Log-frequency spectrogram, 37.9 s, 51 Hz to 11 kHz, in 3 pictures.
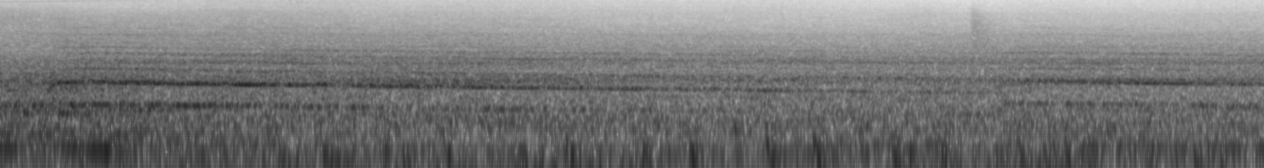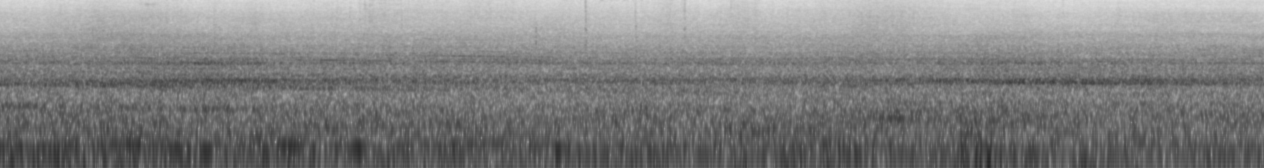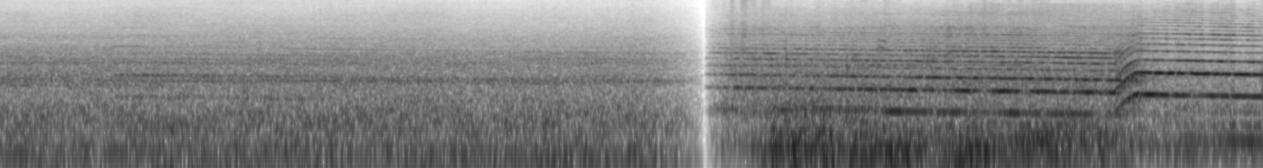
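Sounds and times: diesel engines rumbling: 0.0 - 37.9
sirens wailing: 0.0 - 37.9
street traffic: 0.0 - 37.9
truck horns: 32.4 - 37.9.

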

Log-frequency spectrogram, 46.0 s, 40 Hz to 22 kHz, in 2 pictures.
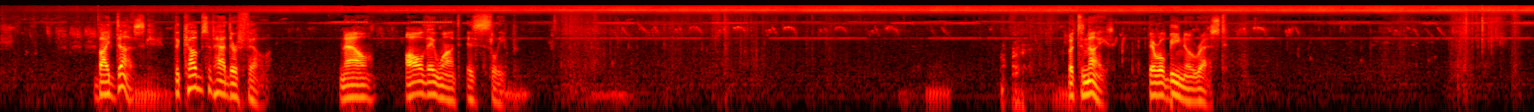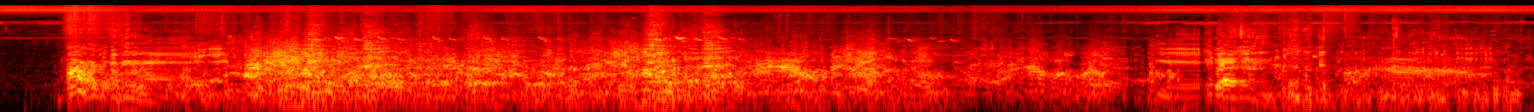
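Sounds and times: insects trilling: 0.0 - 46.0
lions growling and snarling: 15.0 - 16.0, 23.9 - 46.0.

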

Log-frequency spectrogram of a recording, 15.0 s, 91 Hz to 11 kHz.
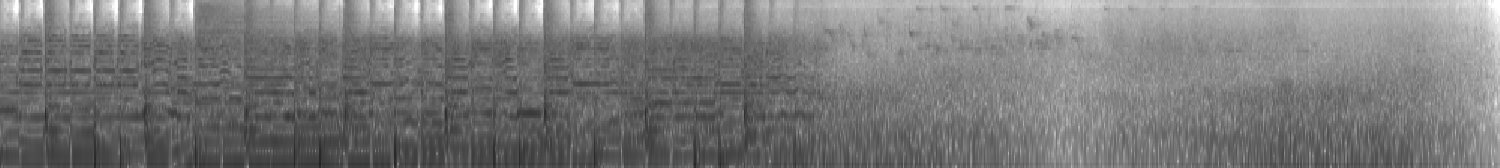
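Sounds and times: water rushing: 0.0 - 15.0
wind rushing: 4.6 - 14.7.

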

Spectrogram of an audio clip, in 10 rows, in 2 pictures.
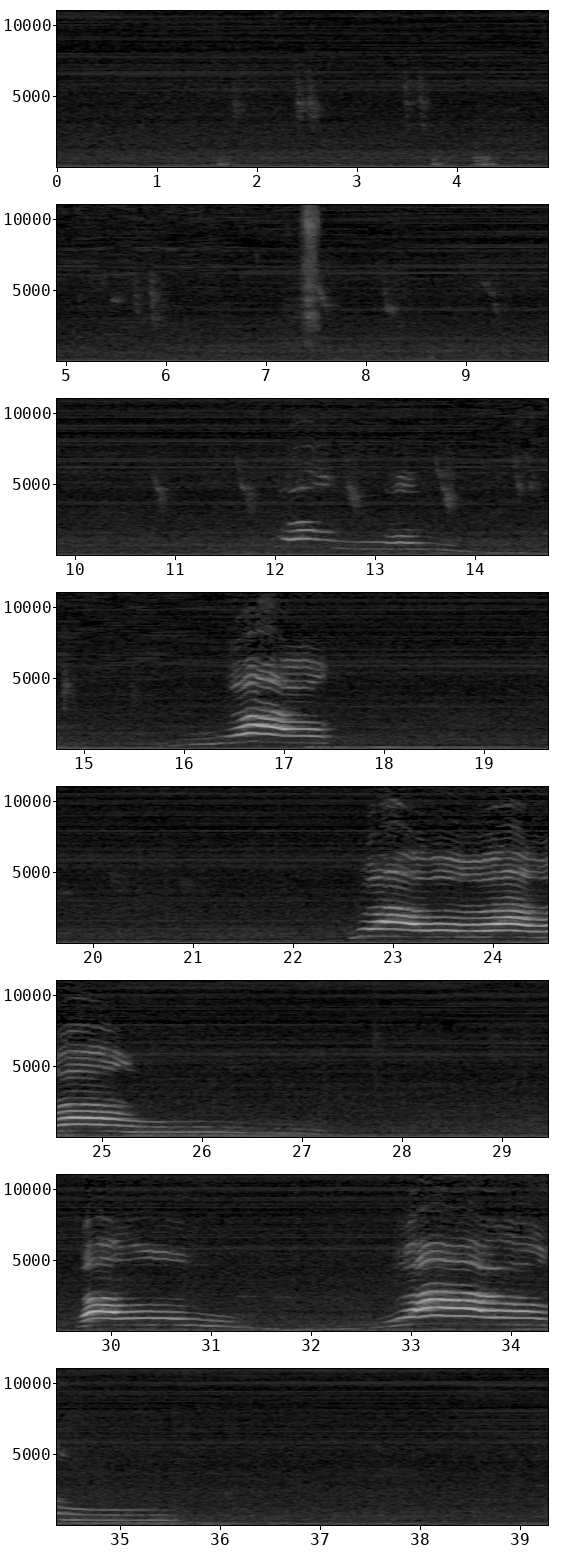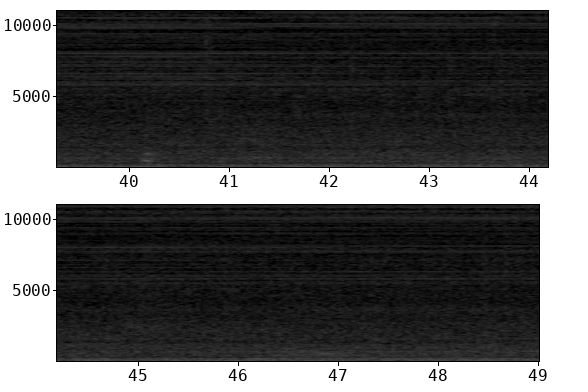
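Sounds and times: cat yowling: 12.0 - 14.1, 15.8 - 17.6, 22.6 - 27.3, 29.6 - 31.5, 32.6 - 35.7
cat growling low: 12.1 - 15.0, 15.6 - 18.3, 22.7 - 27.5, 29.6 - 35.8.

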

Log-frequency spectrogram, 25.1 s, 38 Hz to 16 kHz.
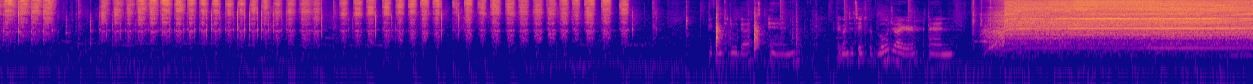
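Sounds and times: aerosol spray hissing in bursts: 0.0 - 1.1, 2.0 - 12.7.

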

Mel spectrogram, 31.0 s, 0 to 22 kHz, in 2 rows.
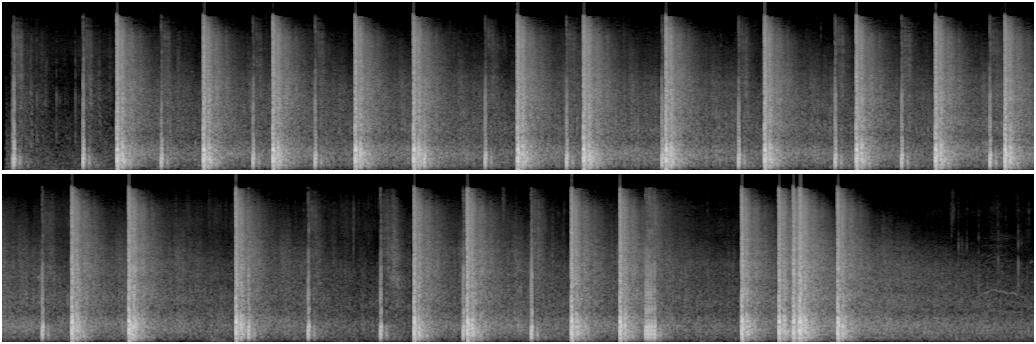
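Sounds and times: fireworks bangs: 0.1 - 30.9.

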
